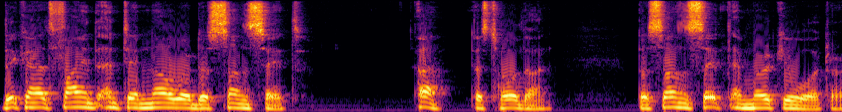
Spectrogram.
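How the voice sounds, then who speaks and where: The speaker has an Arabic accent and a dark, mellow tone. Loudness stays very even, broken by long, frequent pauses. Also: man, medium pitch for a man, moderate pace. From Middle East. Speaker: live stream host debating religion. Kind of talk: live stream chat with callers. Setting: live online broadcast. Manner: animated, joking.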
